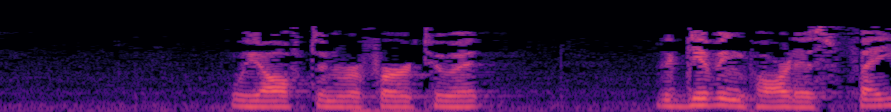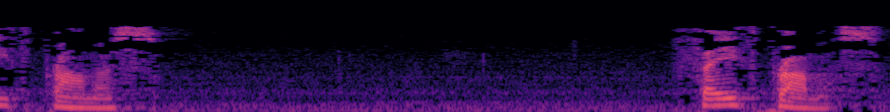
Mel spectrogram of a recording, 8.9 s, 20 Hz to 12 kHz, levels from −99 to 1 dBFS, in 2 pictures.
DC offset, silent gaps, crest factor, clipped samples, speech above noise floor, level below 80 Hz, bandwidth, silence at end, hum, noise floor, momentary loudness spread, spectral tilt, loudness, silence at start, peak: under 0.1%; none; 22 dB; under 0.1%; 28 dB; -64 dBFS; 5.8 kHz; 0.05 s; none; -67 dBFS; 10 LU; -4 dB/octave; -39 LUFS; 1.15 s; -20 dBFS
